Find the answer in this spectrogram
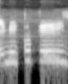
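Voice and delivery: belting it out high and loud. Announcing a Cookie Monster grief, then a bad Cookie Monster impression. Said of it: "I do a really bad impression".

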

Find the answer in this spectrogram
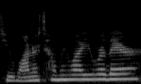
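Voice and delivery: soft, kind, gentle, quick tone. Narrator voices a man asking the narrator why they were there: asking gently. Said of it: "He asks gently".

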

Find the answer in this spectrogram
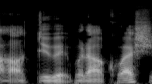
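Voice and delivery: ordinary talk

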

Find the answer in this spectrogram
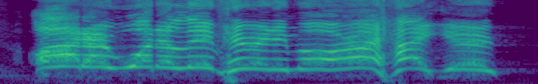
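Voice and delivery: put-on very high, shrill, loud, cranky teenage screaming. Retelling what a cranky fourteen-year-old screamed: imitating a teenager screaming. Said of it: "he screams at me".

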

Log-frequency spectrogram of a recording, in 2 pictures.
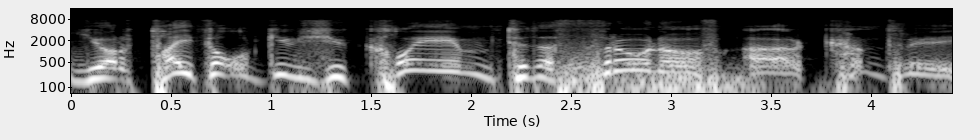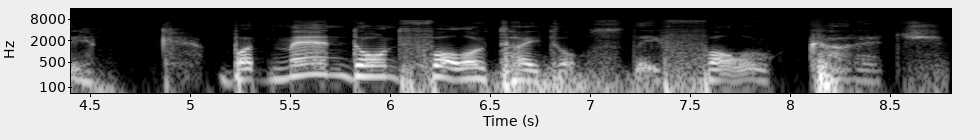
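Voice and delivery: Scottish accent, slow. Quoting a film line for someone to guess, in a scottish accent. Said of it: "because you did that accent. ... If you didn't do Scottish accent".

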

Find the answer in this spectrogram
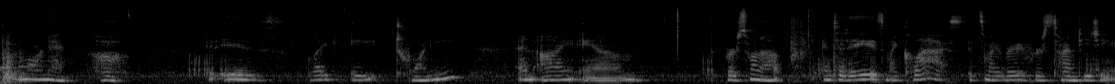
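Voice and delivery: quiet whispering. Vlogger up first in the morning while everyone is still in bed, whispering. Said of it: "I am whispering because everybody is still in bed".

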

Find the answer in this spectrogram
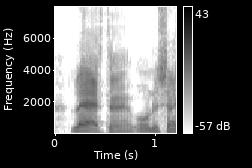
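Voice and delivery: plain

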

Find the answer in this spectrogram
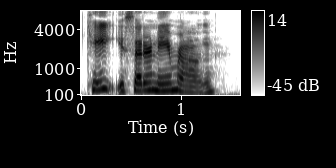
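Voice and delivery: ordinary delivery

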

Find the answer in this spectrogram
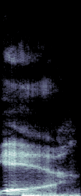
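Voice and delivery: slow, soft whisper to oneself.

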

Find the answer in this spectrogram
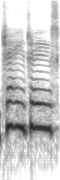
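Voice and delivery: put-on screaming. Retelling when he threw himself on the floor, re-enacting the scream. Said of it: "I start screaming and I start".

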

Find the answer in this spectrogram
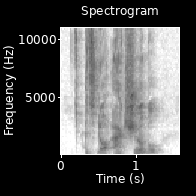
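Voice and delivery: stammered speech. The visitor, collapsed into a chair, replies: stammering. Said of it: "he stammered".

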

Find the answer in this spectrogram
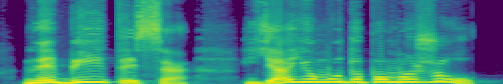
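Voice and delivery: high, loud yelling voice. A man must shout over the screaming family to be heard, yelling. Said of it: "заволав він".

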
